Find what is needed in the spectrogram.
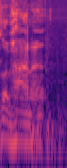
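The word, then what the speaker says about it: Ljubljana: L-J-A-N-A. – Lejublahana. Lejublahana. – Mekaleka hi, Mecca. – Lejublahana. – It's Lubhana. – Lubhana? – The J is silent, yes.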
